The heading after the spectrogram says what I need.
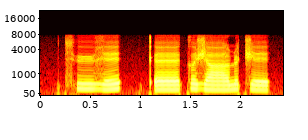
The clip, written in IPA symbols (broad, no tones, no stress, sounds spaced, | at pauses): t͡sʰ yː ɣ e | kʼ ɛː k œ ʒ aː ɳ œ t͡ʃ e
